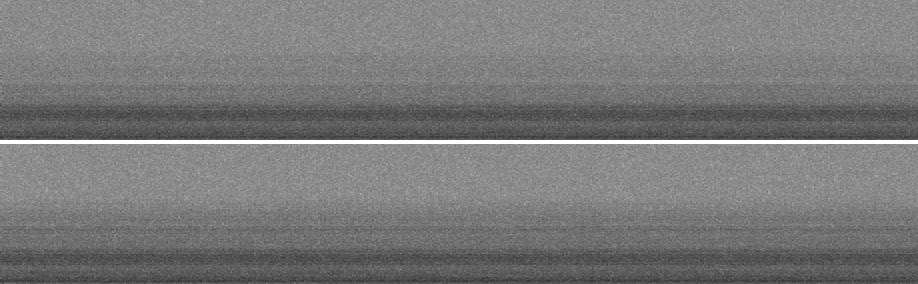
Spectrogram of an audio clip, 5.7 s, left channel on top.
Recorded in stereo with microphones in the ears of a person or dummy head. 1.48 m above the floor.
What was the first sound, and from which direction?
Only background noise.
